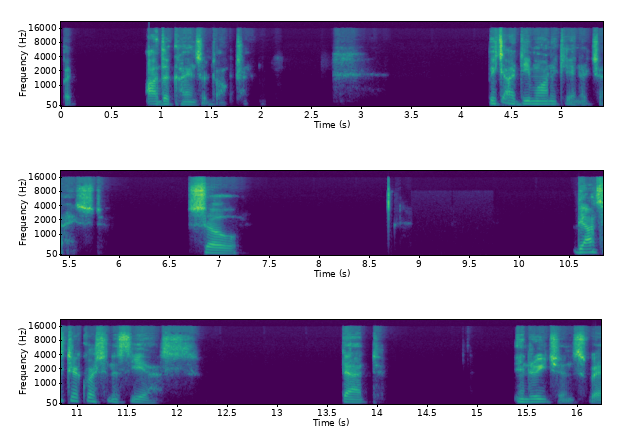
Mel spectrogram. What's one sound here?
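A man speaks calmly in short bursts over a headset microphone in an online call.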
